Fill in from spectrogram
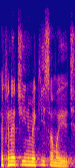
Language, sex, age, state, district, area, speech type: Maithili, male, 45-60, Bihar, Madhubani, urban, read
